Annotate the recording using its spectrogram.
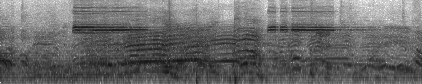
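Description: A referee's whistle blows shrilly, twice.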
